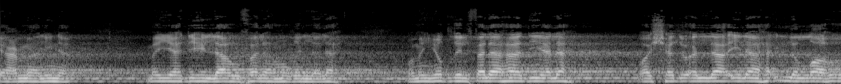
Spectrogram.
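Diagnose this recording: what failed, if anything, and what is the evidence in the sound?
Nothing in the signal chain shows a fault: no dropouts, clipping, glitches, distortion or timing problems can be heard anywhere in the recording.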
